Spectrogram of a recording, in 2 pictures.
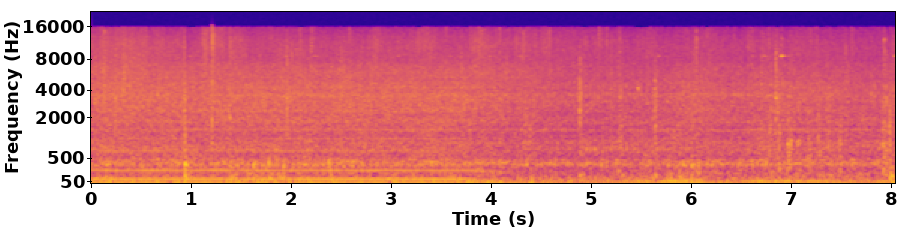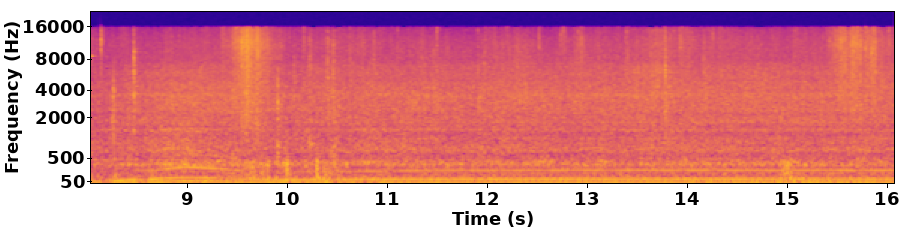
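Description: Tractor engine running steadily. Its note eases off about four seconds in, rises and falls briefly near the middle, then settles back to its steady note.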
